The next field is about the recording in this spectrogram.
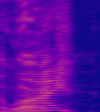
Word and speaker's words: Warwick: All right, we're going to kick this off with Dickie Doyle on W-Y-E, out of Warwick, Rhode Island. Is that how you pronounce it? – Yeah, Warwick. Well, if you're from Rhode Island, you go Warwick.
